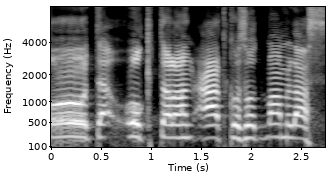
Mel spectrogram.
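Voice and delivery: very high, loud, enraged bellowing roar. Seeing his fur coat torn to shreds, a master yells at his servant: roaring. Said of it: "Ordította a szolgára".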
